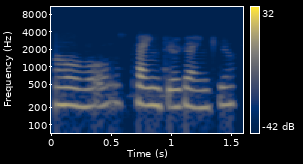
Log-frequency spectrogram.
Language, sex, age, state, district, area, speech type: Marathi, female, 18-30, Maharashtra, Sindhudurg, urban, conversation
